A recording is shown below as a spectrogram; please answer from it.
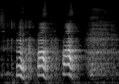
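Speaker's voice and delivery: high breathy burst of laughter. Real, not acted. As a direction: laugh out helplessly. Laughing fit at food.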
